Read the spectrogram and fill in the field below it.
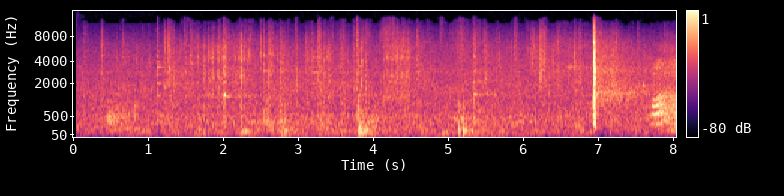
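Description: Rackets smack a shuttlecock back and forth in a fast rally.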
